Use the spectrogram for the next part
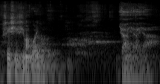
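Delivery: very low, hushed mock admission; sheepish admission. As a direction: murmur it as if caught out. Acted sheepish answer to his question. (admisión avergonzada, muy bajito)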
